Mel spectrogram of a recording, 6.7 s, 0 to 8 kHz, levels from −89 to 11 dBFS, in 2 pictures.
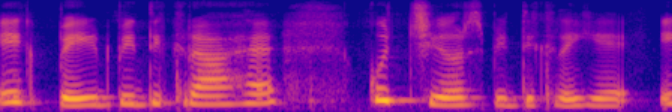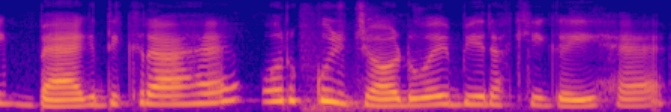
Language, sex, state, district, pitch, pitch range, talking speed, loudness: Hindi, female, Delhi, New Delhi, 220 Hz, 190-255 Hz, 215 wpm, -17 LUFS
